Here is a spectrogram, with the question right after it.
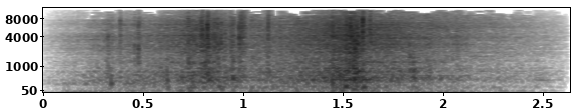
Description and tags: Mechanical Time Spell
Magical chrono magic. Reverse, Freeverb & Paulstretch in Audacity. Sound used:
cast, caster, game-design, game-sound, magic, magician, spell, time-warp, warp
